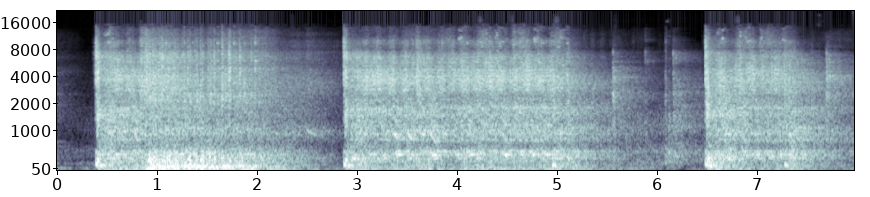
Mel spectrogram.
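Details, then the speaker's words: 1965 Ford F100 six-cylinder, sat 13 years, fed gasoline into the carburetor bowls: three bursts where it catches, roars a second or two and dies; the carburetor doesn't seem to be carbureting. "just ran absolutely no problem I bumped the key over work just as it should and it totally ran there for a second"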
